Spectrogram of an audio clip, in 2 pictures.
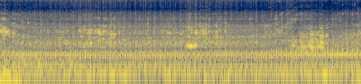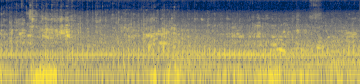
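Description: Faint, distant voices talking over a steady low hum, with a low thump about six seconds in.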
